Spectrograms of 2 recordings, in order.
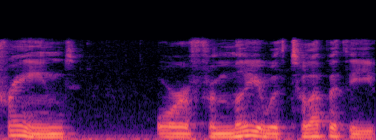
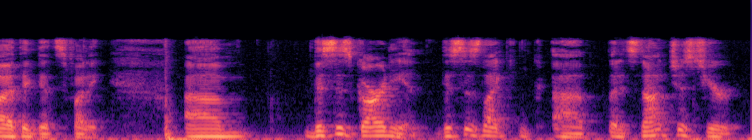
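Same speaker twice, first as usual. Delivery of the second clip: ordinary talk, nothing marked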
